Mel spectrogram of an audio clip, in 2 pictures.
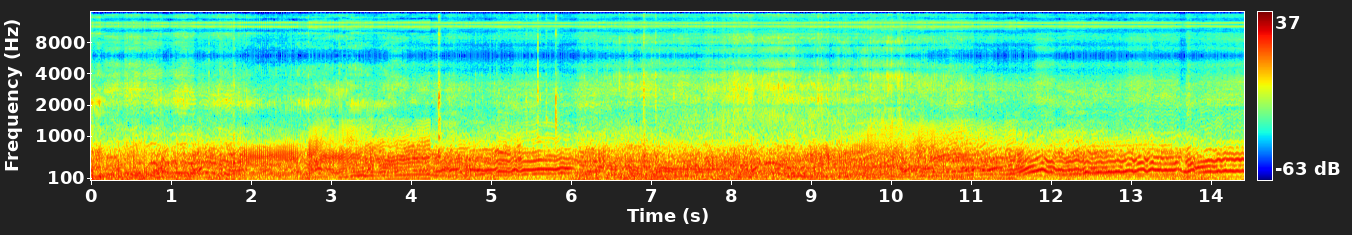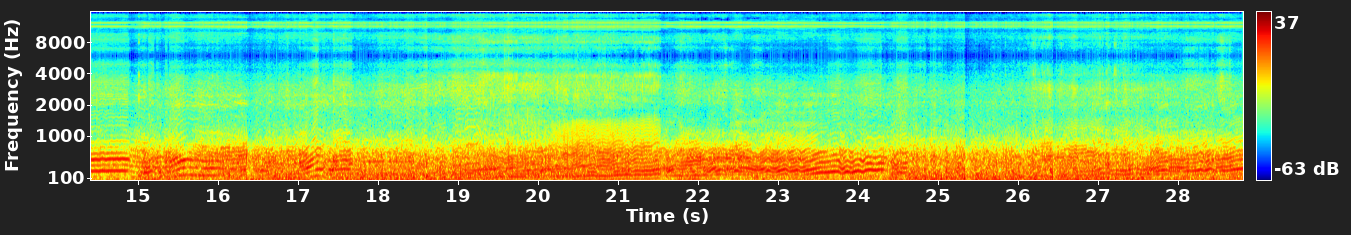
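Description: On-board sound of a motocross dirt bike's engine under racing load, revving up and dropping back over and over as the rider accelerates, shifts and backs off through the track's straights, hills and jumps.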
